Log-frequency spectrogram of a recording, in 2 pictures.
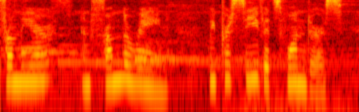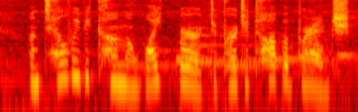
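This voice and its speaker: An ancient, self-sacrificing goddess of wisdom from a fantasy game. Her voice sits fairly high and moves through solemn, poetic lines with serene, measured care. Soft music plays behind her. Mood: serene, wistful. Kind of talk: scripted dramatic game voice acting.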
